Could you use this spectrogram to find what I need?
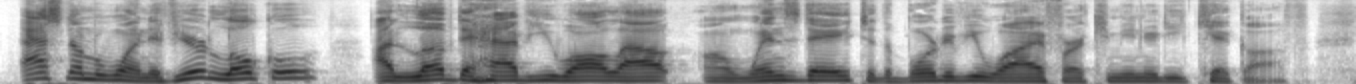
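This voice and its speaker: In a dry, close recording with no echo and a very clean, silent background, a man with a fairly high pitch and lively intonation talks at a fairly quick pace with hardly any pauses, an unremarkable speaking voice. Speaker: activist on media campaign. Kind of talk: casual chat.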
